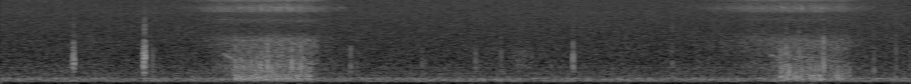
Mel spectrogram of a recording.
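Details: Mr. Jigilo, a pet cat nicknamed Jiggy, snores while asleep indoors: two soft, breathy, rasping snores, each lasting under a second and about four seconds apart, with faint clicks between them in an otherwise quiet room.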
